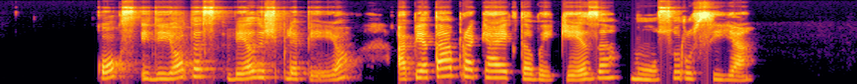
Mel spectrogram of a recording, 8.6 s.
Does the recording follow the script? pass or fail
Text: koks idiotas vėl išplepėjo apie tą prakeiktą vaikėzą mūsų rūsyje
pass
